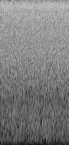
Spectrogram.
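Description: Spring water tumbles over Kalanki waterfall in a steady, loud, broadband rush that fills the whole moment without pause.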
